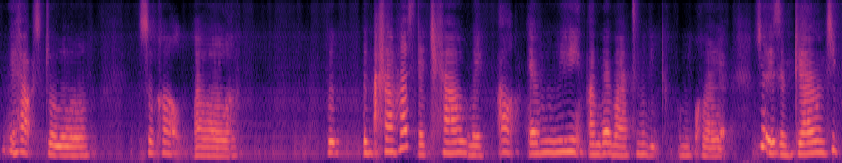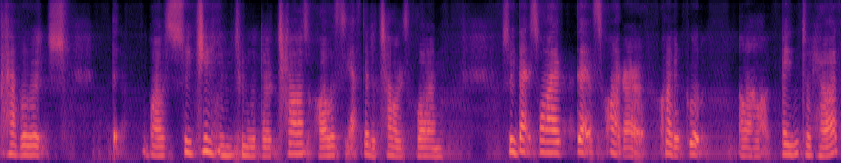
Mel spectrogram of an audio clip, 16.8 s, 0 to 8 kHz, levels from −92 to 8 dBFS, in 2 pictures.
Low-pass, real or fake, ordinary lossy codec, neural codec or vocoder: none; fake; none; codec, 16 kHz, 0.5 kbps, FreqCodec, smaller model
